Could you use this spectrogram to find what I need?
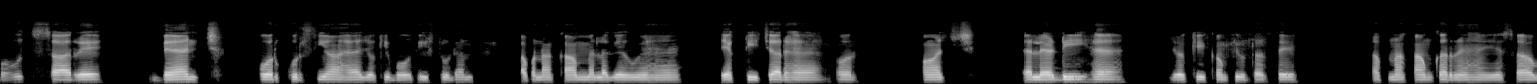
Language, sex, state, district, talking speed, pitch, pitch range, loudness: Hindi, male, Uttar Pradesh, Hamirpur, 140 wpm, 115 Hz, 110-115 Hz, -18 LUFS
